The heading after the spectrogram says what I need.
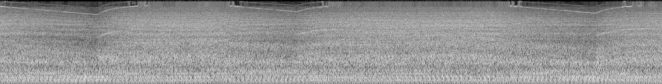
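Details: Briggs & Stratton P3000 PowerSmart generator after fuel pump replacement and tune-up (no-start from old stale gas), on premium non-ethanol fuel, powering a power tool: steady high-pitched drone with slight rise and fall under load; holds speed well, fuel shutoff later found leaking.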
